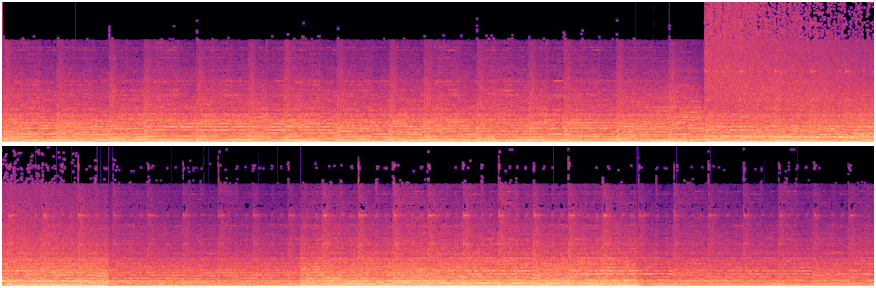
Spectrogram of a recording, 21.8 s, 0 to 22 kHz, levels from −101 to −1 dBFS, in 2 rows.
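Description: The audio drops abruptly by about 6 dB from 12.22 to 14.62 s, and again from 18.83 s to the end, with anything unique to one side vanishing. This is most likely one channel dropping out, so the mono sum loses half of the shared signal.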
